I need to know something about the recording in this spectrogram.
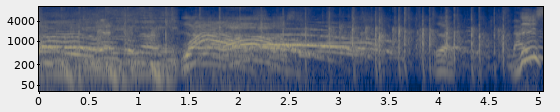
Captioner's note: everyone is cheering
